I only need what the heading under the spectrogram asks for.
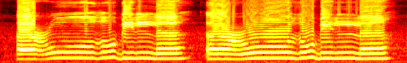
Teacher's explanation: حمزہ اور عین، حمزہ سخت، عین سافٹ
